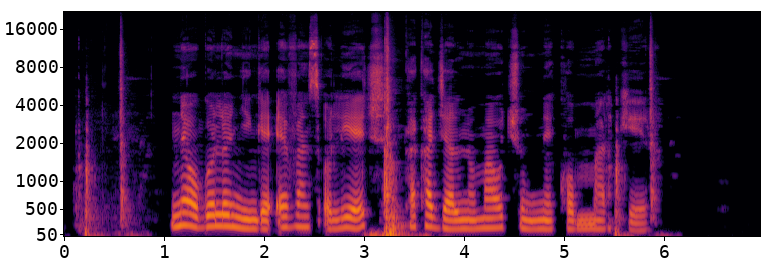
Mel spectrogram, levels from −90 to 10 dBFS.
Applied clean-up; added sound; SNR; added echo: classical method Wiener filter.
